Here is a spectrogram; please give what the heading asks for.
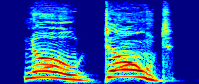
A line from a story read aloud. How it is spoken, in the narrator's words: Dad called out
